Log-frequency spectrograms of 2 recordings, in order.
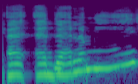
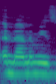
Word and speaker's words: anemone: Adenome, sure. Anemone. Where Yeah. would you find these? Definitely the long one would be at the flower market, and I think anemones may be at Trader Joe's.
